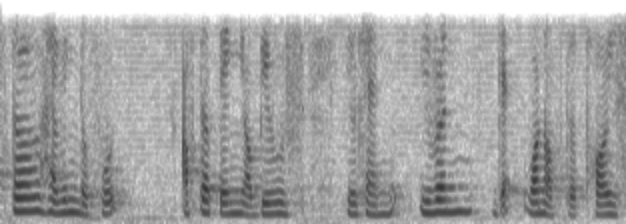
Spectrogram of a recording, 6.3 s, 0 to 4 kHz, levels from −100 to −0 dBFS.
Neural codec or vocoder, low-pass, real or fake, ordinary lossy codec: none; 3.6 kHz; real; none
